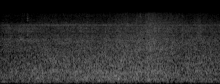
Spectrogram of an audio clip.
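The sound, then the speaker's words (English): Wake waves from a giant passing freighter wash against an earthen levee at night in a steady, fairly loud rushing surge of water, with no voices. “They're surprisingly quiet until their wake hits the earthen levee.”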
